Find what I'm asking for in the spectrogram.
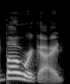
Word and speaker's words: Beauregard: Beauregard.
